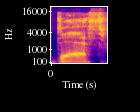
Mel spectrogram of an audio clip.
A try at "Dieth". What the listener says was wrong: Dieth, yeah, Dieth. Dieth, yes, exactly. Put the I in death.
